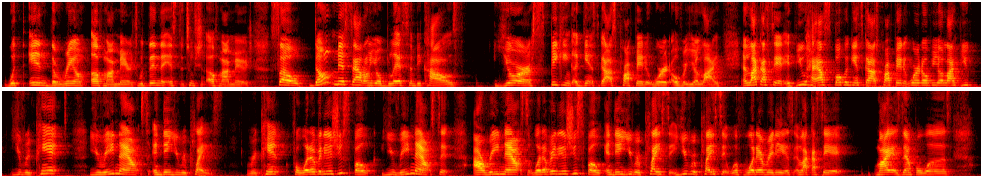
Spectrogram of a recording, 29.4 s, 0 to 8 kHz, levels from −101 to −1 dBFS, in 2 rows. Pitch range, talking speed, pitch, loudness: 175-225 Hz, 180 wpm, 195 Hz, -40 LUFS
